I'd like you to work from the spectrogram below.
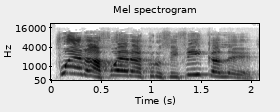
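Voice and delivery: loud, high repeated cry; preacher re-voicing the mob's furious yell; crowd shouting again. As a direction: hurl the fuera twice like a mob. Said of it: "Pero ellos gritaron".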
